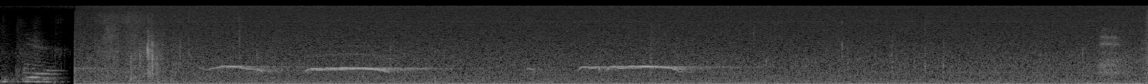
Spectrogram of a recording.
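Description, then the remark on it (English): Two owls trade soft, wavering hoots back and forth, a few drawn-out calls spaced a second or two apart, over a steady low background rumble. “A magical owl duet.”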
